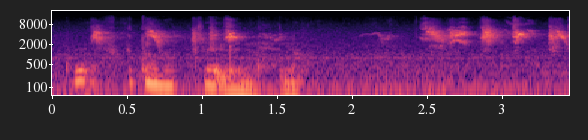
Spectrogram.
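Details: Tree sparrows greet a man at his garden bench. Low human speech opens the moment, then a run of high, clipped chirps follows, repeated about twice a second.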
